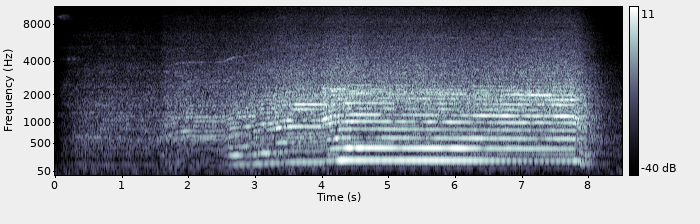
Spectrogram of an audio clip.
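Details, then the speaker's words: Beetleweight combat robot weapon belt drive after pulley redesign, belt at second-highest tension, zero to full power: clean tone climbing smoothly over about three seconds, holding steady without rattle or slapping; normal spin-up. "sounds really nice just for grins it feels pretty stable I'm gonna go from zero to full power just straight yeah that's pretty good so yeah this actually seems a lot better"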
